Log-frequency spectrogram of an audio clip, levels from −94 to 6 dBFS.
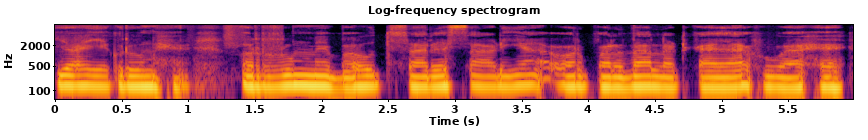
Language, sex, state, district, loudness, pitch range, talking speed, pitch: Hindi, male, Jharkhand, Palamu, -12 LUFS, 125-135 Hz, 150 wpm, 130 Hz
